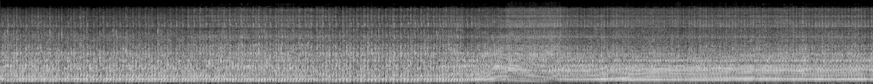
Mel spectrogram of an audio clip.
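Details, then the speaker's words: 1971 Johnson 20 hp two-stroke outboard, linkage slop moving throttle by itself: steady buzzy idle, then a quick rev that swells and sags back; over-rich running from a carb with a damaged high-speed jet someone tried to remove. "now if you remember this is the Corb that had this jacked up highspeed jet in it somebody had tried to get it out and it was all screwed up"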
